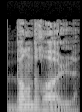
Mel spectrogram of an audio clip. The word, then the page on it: banderole: francais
